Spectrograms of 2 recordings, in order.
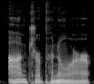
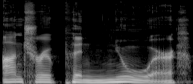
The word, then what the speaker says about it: entrepreneur: First, I had no idea that entrepreneur rhymes with manure. I pronounce it entrepreneur rhymes with door.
